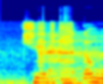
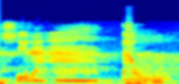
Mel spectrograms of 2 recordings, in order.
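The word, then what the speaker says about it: شِرْعَةً: Syir'atan wa minhaja itu dibaca idgham bi gunnah syir'atau, tidak dibaca syir'atan ya.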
